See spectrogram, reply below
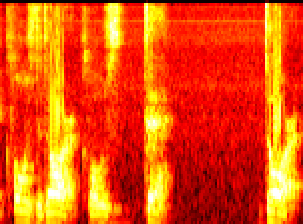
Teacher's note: You gotta imagine that the th is actually a d.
